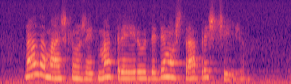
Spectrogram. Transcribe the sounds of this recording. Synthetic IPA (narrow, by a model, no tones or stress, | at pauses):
nãd̪ɐmajskɪũʒejt̪ʊmat̪ɾejɾʊd̪ɪd̪emõst̪ɾaɾpɾest͡ʃiʒjʊ̰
